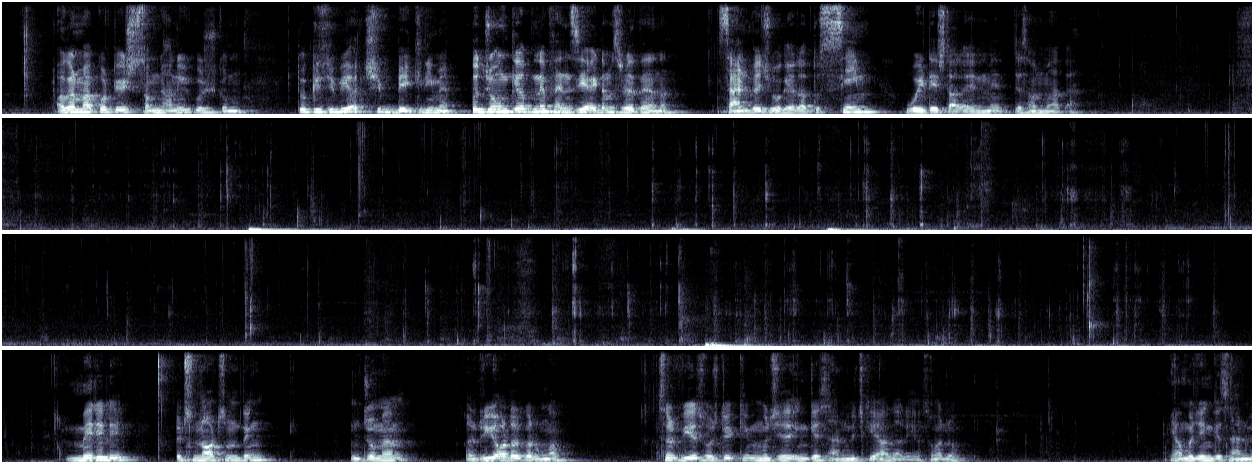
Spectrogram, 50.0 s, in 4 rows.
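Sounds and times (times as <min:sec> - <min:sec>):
wet chewing with crunches: 0:11.1 - 0:38.2, 0:47.2 - 0:49.2
dull low thumps: 0:20.7 - 0:21.1, 0:31.9 - 0:32.7.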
